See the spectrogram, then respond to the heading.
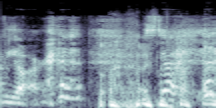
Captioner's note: laugh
